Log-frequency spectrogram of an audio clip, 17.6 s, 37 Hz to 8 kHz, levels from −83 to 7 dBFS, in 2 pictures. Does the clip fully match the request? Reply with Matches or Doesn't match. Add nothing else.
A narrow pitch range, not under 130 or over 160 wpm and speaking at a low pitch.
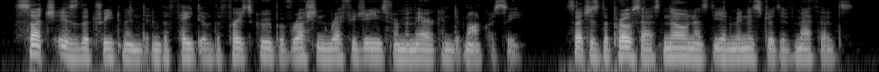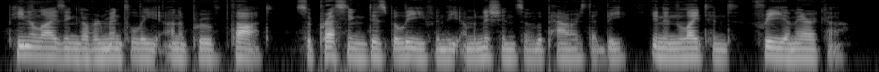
Matches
